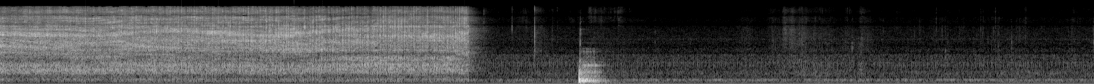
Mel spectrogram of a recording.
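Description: Aerosol can of shaving foam spraying in one long, loud hiss that stops abruptly about five seconds in. A short low sound follows about a second later.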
